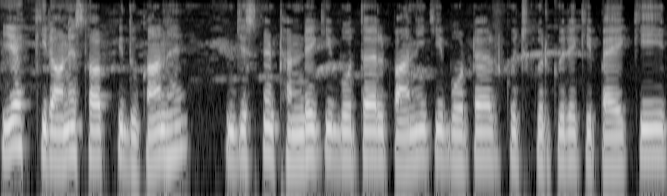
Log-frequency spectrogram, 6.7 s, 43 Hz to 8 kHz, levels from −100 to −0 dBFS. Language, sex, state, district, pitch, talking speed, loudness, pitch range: Hindi, male, Uttar Pradesh, Varanasi, 120 Hz, 160 wpm, -24 LUFS, 115-130 Hz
